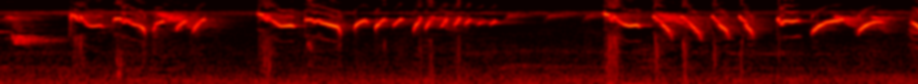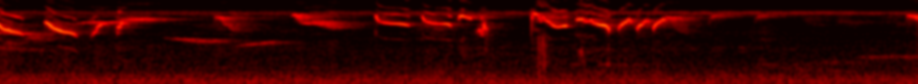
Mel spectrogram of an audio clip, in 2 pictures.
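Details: Oriental white-eye singing canary-like: bursts of very high, rapid twittering, each phrase a second or so long, repeated with brief pauses in quiet surroundings; recording used to stimulate songbirds to sing.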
